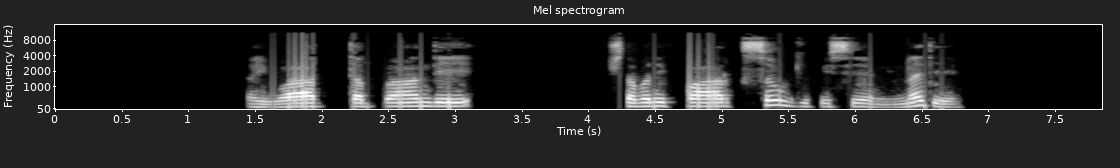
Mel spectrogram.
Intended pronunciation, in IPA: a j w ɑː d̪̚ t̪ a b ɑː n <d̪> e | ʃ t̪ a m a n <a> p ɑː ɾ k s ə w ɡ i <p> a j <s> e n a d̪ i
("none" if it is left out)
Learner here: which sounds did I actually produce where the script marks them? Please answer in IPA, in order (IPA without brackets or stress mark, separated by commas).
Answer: d̪, i, p, s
